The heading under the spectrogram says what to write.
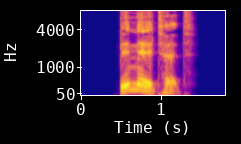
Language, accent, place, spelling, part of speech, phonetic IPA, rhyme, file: German, Germany, Berlin, bimmeltet, verb, [ˈbɪml̩tət], -ɪml̩tət, De-bimmeltet.ogg
- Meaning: inflection of bimmeln: 1. second-person plural preterite 2. second-person plural subjunctive II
